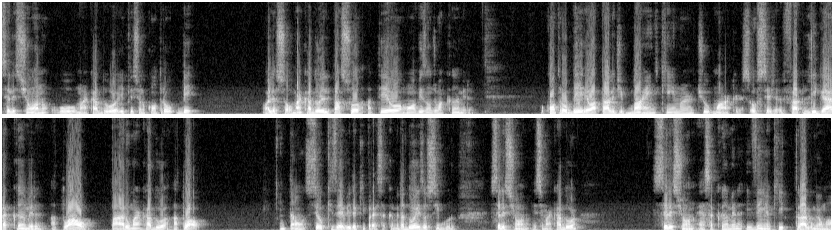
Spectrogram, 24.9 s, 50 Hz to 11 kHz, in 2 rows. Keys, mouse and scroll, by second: 2.8 ctrl+b, 7.6 click, 17.4 click, 18.3 click, 22.3 shift+click.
